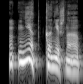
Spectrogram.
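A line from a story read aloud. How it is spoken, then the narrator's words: Mumbling. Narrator (Russian): промямлил я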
